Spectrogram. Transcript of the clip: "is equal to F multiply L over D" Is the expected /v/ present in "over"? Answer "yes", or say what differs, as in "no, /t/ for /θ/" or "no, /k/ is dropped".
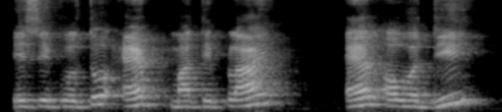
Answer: no, /v/ is dropped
